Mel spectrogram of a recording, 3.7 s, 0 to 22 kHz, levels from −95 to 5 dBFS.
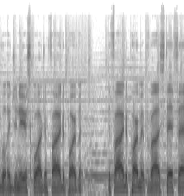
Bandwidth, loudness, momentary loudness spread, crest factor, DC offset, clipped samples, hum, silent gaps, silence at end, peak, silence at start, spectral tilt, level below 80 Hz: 18 kHz; -26 LUFS; 9 LU; 12 dB; under 0.1%; under 0.1%; none; none; 0 s; -14 dBFS; 0 s; -5.5 dB/octave; -50 dBFS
